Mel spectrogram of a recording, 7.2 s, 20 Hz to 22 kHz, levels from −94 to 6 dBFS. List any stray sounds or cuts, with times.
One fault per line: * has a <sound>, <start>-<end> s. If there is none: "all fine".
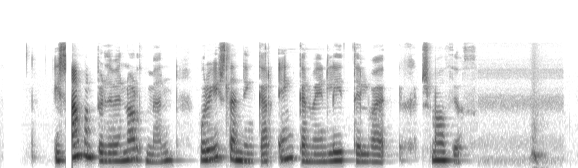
* has a dropout, 0.8-0.9 s
* has a whoosh, 6.6-6.9 s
